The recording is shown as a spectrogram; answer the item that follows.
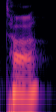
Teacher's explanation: the two reduces to a schwa sound so it becomes ta but then because it's a t between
